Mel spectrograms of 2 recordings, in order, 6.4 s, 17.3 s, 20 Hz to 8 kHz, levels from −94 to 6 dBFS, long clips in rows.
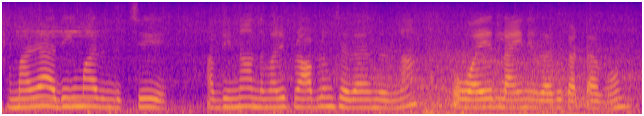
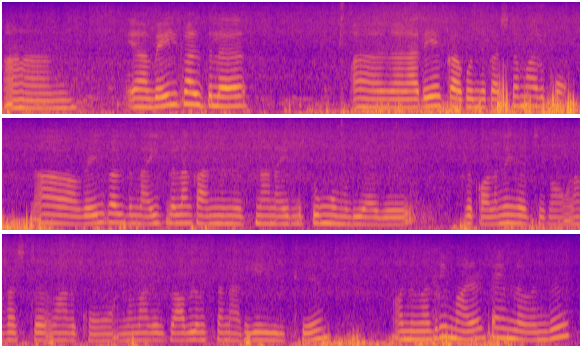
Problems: constant background noise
